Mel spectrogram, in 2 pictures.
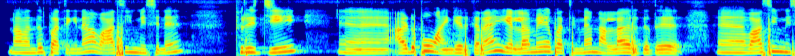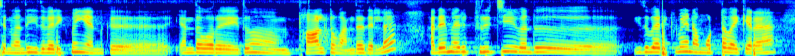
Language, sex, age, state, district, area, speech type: Tamil, female, 45-60, Tamil Nadu, Dharmapuri, rural, spontaneous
